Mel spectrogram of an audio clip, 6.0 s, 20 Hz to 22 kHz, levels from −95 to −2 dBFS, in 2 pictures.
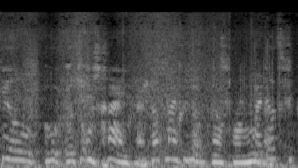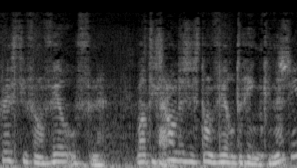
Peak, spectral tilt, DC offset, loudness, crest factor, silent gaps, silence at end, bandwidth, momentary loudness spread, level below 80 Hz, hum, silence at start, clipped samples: -20 dBFS; -6 dB/octave; under 0.1%; -33 LUFS; 14 dB; none; 0 s; 16 kHz; 6 LU; -46 dBFS; none; 0 s; under 0.1%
